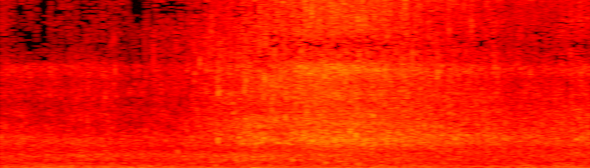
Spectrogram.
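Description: Steady outdoor wind and water: wind buffeting the microphone with a low, fluttering rumble, over small waves washing at the shoreline.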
